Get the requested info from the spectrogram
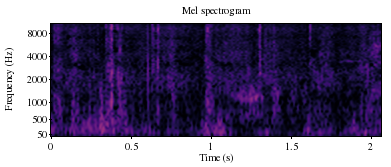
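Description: Irregular soft steps and rustling, several a second, close to a hand-held phone as a child walks with it.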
